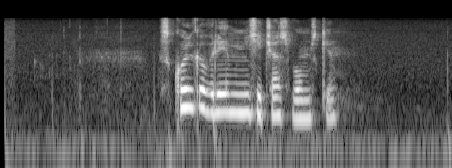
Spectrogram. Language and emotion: Russian, neutral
